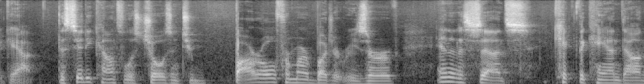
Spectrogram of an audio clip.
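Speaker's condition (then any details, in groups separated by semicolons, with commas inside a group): No condition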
